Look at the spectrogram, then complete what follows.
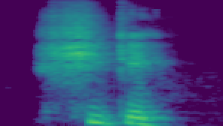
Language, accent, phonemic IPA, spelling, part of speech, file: French, Canada, /ʃi.ke/, chiquer, verb, LL-Q150 (fra)-chiquer.wav
- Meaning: 1. to chew tobacco 2. to chew gum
